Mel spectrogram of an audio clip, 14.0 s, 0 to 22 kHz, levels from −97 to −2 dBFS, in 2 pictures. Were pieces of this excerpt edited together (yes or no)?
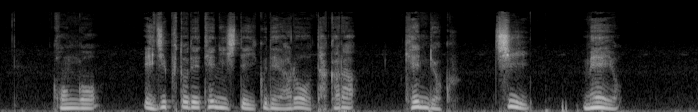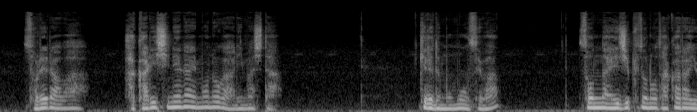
no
